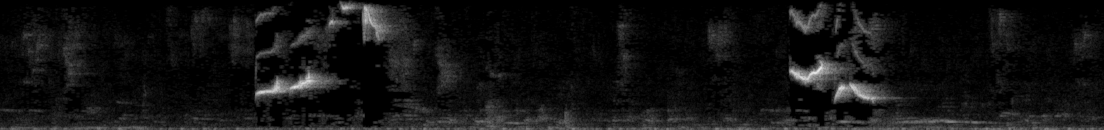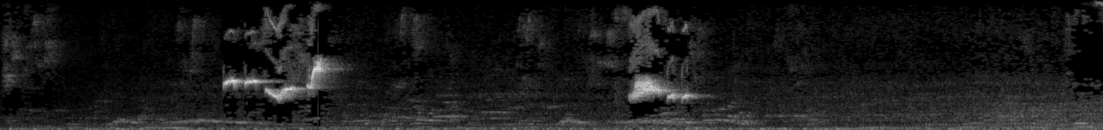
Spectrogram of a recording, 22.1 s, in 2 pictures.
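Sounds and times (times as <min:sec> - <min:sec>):
orange-headed thrush singing warbled whistles: 0:02.6 - 0:03.9, 0:07.9 - 0:09.0, 0:13.2 - 0:14.5, 0:17.3 - 0:18.1, 0:21.8 - 0:22.0.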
